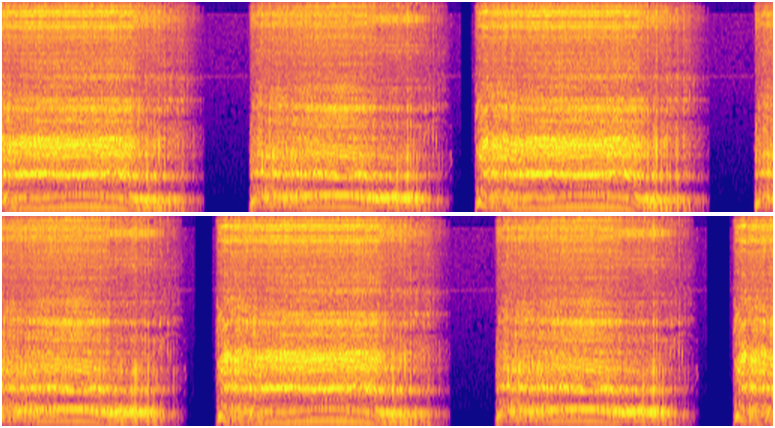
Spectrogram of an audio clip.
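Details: Buffalo bellowing: a long, drawn-out harmonic moan about three seconds long, cut off cleanly and repeated in near-identical form about six times with short silent gaps between.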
